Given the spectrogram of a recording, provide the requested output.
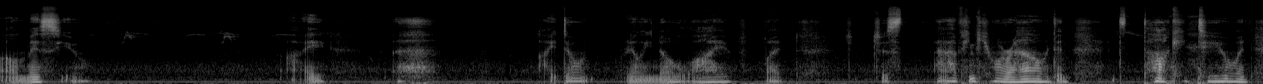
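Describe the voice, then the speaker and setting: Whispering and soft-spoken, this voice moves at a very slow pace with long, frequent pauses over light background noise. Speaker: voice actor for romantic character. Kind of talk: role-play monologue. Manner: soft, shy, stammering near-whisper.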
